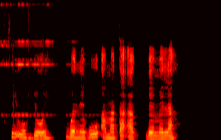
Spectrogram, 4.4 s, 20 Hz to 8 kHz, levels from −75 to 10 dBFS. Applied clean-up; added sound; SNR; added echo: neural mask model RNNoise.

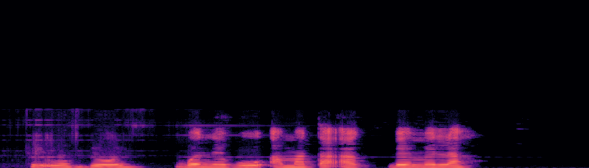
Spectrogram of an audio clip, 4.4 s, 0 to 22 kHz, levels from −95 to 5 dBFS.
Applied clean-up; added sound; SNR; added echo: neural separator model SepFormer DNS4.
